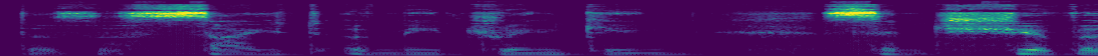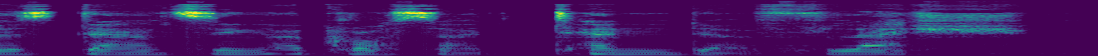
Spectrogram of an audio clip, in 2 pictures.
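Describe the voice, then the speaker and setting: A man's voice: medium pitch, steady tone, slightly rough. A man playing a suave, possessive vampire lord in a roleplay audio drama, speaking to the listener in a courtly, seductive way. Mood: suave, menacing. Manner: courtly, seductive, slow and deliberate.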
